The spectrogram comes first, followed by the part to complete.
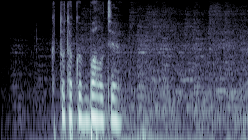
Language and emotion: Russian, neutral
